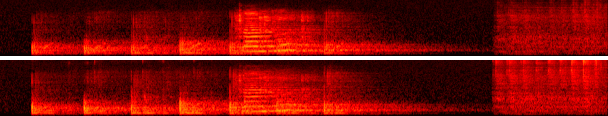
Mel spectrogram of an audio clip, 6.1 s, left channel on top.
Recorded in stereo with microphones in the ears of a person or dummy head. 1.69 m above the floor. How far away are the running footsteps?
About 3.5 m.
